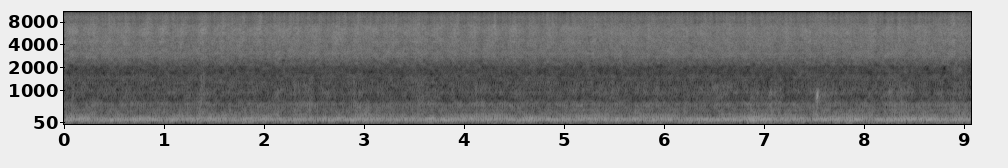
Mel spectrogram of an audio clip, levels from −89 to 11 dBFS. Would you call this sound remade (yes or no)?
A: yes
